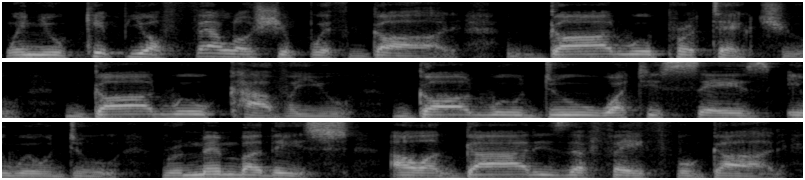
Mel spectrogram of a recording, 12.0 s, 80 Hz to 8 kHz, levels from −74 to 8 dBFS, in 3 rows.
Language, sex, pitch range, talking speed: English, male, 120-150 Hz, 160 wpm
